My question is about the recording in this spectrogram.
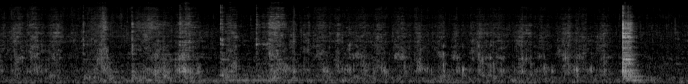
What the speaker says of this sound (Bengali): সমস্ত মশলা ভালো করে কষিয়ে নিচ্ছি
